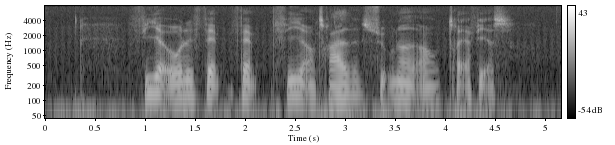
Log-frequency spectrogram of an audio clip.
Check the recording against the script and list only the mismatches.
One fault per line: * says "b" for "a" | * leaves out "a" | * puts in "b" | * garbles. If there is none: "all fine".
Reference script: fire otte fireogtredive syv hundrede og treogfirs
* puts in "fem fem"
